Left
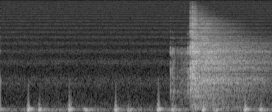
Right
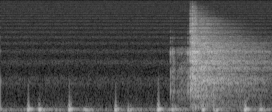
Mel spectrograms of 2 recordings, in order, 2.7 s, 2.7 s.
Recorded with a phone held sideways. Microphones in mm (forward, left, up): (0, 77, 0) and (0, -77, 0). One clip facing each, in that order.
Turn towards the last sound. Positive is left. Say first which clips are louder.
# even
turn(degrees=-5)  # may be behind; listen again after turning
